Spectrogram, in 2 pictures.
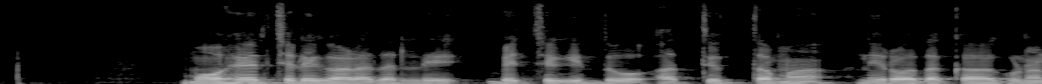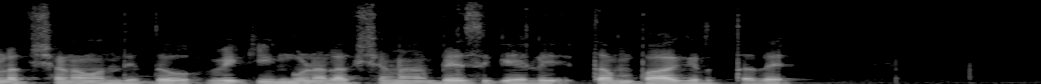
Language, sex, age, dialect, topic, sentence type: Kannada, male, 18-24, Mysore Kannada, agriculture, statement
